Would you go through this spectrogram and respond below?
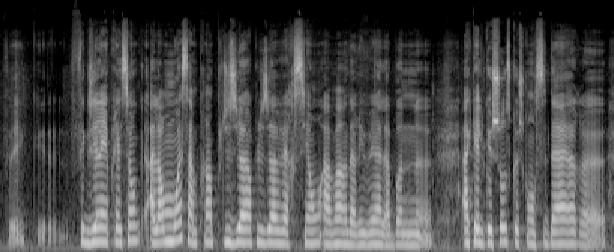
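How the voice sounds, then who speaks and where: A woman with a Quebec French accent giving reflective, conversational interview answers, expressive and often searching for her words. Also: medium pitch, moderate pace. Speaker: interview guest, theatre translator.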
